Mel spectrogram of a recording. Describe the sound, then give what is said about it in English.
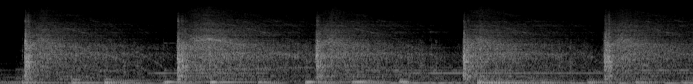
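A food processor pulses cranberry salsa in five short, loud bursts, each a coarse whirring blade roar that stops abruptly before the next. “I'm gonna let the machine do the work. I don't want them to get chopped into little bits, so I'm just gonna quickly pulse maybe like 5 times, and then they'll be completely mixed in.”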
